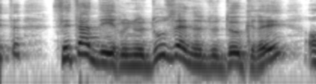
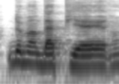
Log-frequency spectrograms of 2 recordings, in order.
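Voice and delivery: ordinary delivery

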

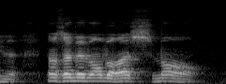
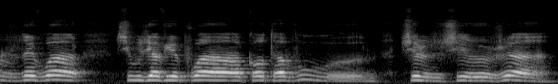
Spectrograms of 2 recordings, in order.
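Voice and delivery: higher, halting country woman's voice; a timid old peasant pleading; rustic peasant woman; 6 semitones higher, 4 dB louder than usual. Acted. Old peasant mother asking after her sick son, rustic timid voice.

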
